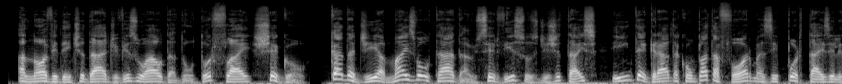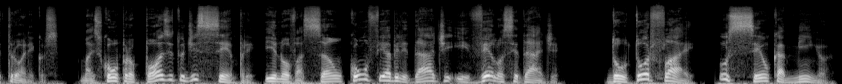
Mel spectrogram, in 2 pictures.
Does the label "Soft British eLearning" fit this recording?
No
